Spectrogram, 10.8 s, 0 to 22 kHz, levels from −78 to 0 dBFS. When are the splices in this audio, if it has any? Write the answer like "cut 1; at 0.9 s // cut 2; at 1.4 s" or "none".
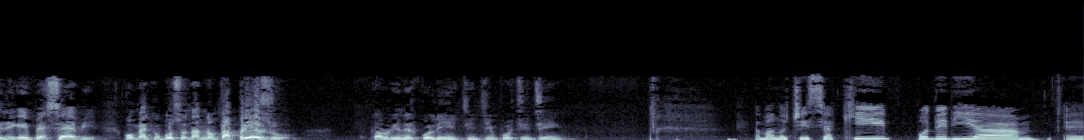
cut 1; at 3.5 s // cut 2; at 7.4 s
